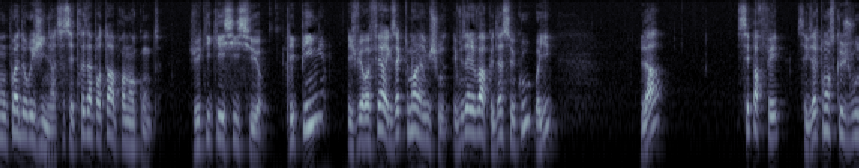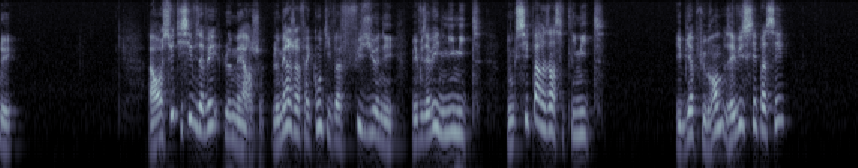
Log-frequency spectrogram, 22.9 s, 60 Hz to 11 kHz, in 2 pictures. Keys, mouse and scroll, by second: 3.6 click, 18.6-21.5 drag.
